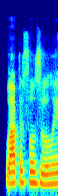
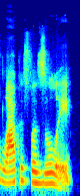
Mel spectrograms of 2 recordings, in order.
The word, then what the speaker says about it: lapis lazuli: to do with um lapis lazuli at all no okay and I have I have information for you it's not pronounced the lapis lazuli really it's lapis lazuli okay that bothers me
